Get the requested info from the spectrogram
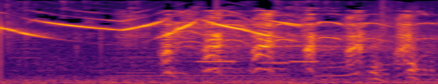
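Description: Motorcycle security alarm sounding: a high siren tone that sweeps down and up, then breaks into a fast run of short electronic chirps.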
